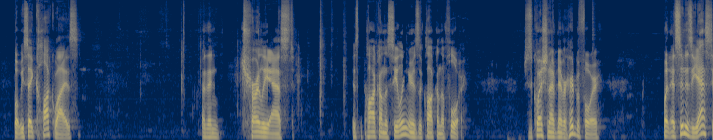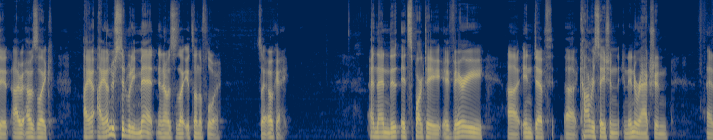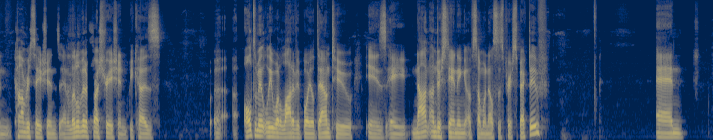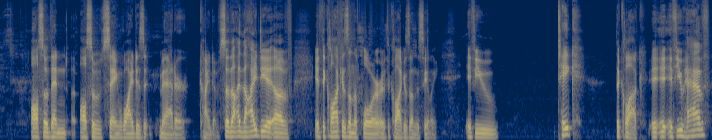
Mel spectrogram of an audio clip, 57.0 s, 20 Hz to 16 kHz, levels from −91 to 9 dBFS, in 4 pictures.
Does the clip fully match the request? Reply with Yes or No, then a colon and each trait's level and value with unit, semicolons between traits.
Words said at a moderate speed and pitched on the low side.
Yes: average, 145 wpm; low, 110 Hz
